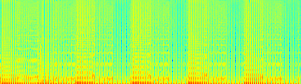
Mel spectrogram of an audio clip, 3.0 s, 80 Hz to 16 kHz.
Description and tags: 160 Fub Dub synth 02
bertilled massive synths
140, 160, bertill, dub, free, massive, synth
